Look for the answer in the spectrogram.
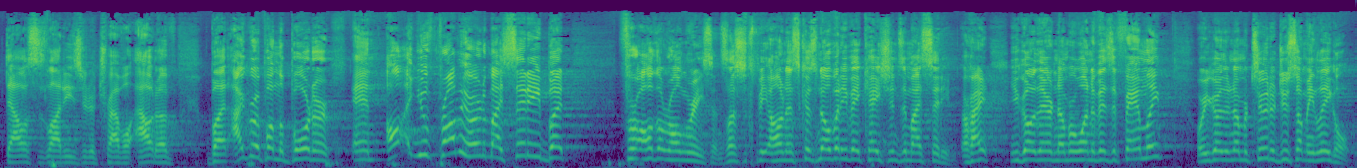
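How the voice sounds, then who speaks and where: A man in his forties from the Texas–Mexico border, a guest pastor preaching a lively, joking sermon and calling out to the crowd in a large church hall. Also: sits high, quick pace. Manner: energetic, joking, calls out to the crowd. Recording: long hall reverb from a church sanctuary.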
